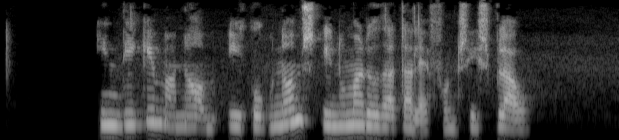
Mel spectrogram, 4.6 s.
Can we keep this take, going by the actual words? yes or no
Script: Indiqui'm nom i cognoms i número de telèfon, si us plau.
yes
